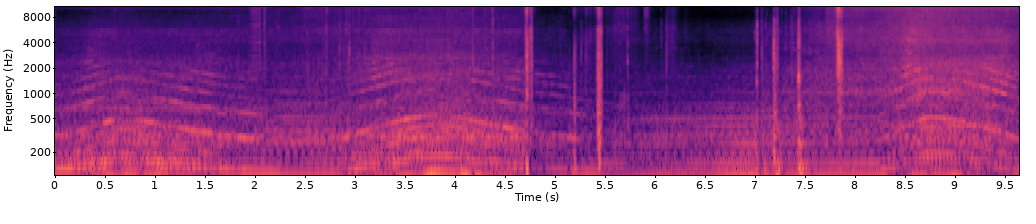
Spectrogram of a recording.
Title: Strange engine sound. 1.7 CDI Mercedes A class. Does anyone know why this sound is heard.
